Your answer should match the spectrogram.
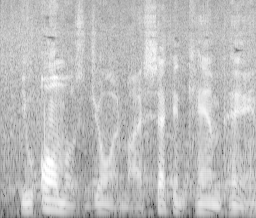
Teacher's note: almost 结尾的 T 没有读出来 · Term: 失去爆破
